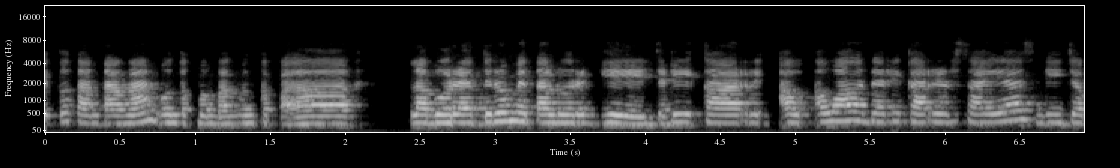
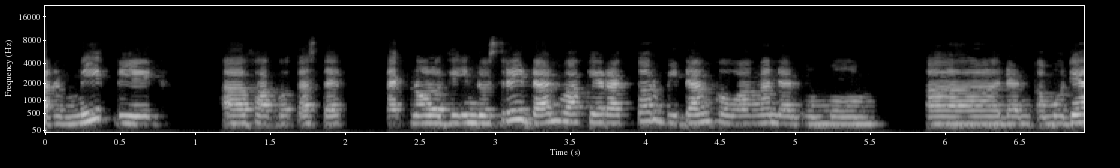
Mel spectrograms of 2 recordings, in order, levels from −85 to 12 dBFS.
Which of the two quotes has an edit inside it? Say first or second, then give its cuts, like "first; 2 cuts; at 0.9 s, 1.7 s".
second; 1 cut; at 5.7 s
